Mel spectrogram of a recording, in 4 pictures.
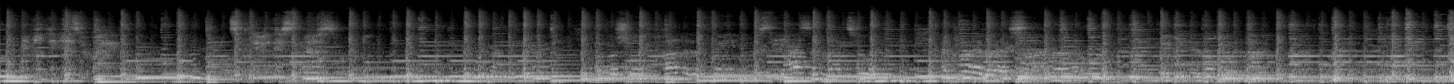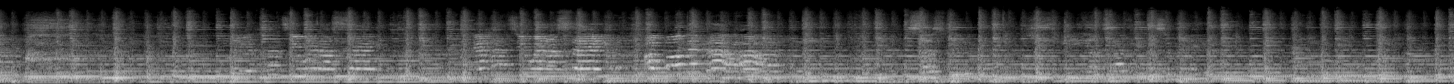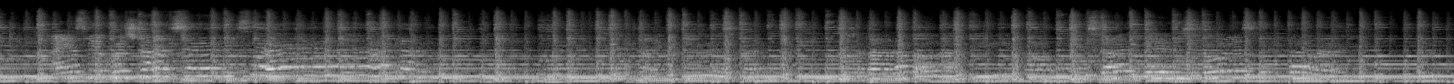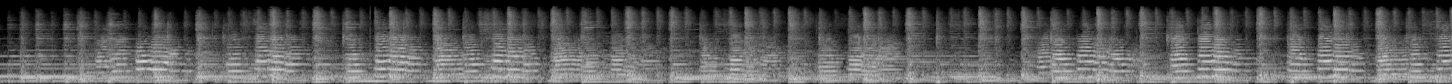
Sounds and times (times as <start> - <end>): Music: 0.0 - 58.1.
